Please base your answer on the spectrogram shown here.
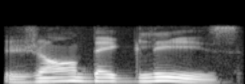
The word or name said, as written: gens d'eglise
